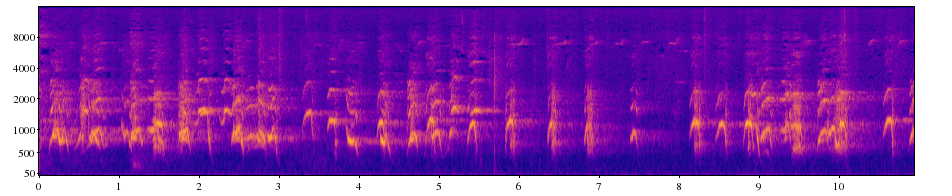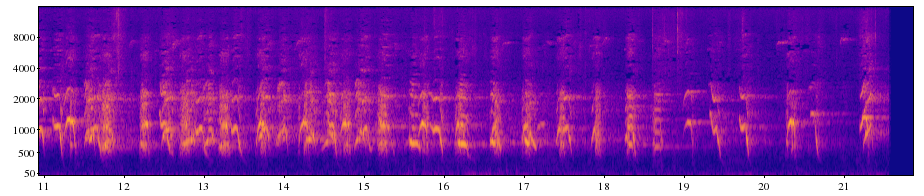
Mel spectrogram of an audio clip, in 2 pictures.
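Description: Hunting dogs barking rapidly and without let-up, about three barks a second, at a squirrel up in the trees. There is a short break about seven and a half seconds in.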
